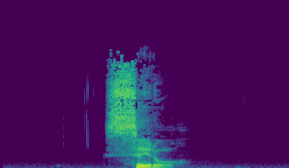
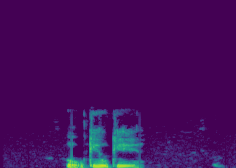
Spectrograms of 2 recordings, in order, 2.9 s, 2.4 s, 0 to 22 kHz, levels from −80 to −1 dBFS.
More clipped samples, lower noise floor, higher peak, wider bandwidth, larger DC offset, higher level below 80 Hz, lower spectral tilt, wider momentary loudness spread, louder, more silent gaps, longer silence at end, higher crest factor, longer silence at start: neither; first, -66 dBFS vs -62 dBFS; about the same, 0 dBFS vs -2 dBFS; first, 16 kHz vs 7.8 kHz; neither; second, -58 dBFS vs -52 dBFS; second, -2.5 dB/octave vs -7.5 dB/octave; first, 20 LU vs 9 LU; first, -13 LUFS vs -17 LUFS; neither; first, 1.15 s vs 0.95 s; about the same, 20 dB vs 18 dB; first, 1.05 s vs 0.65 s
